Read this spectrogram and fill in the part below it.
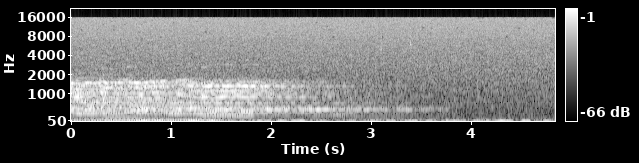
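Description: Song music plays through speakers and fades out.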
